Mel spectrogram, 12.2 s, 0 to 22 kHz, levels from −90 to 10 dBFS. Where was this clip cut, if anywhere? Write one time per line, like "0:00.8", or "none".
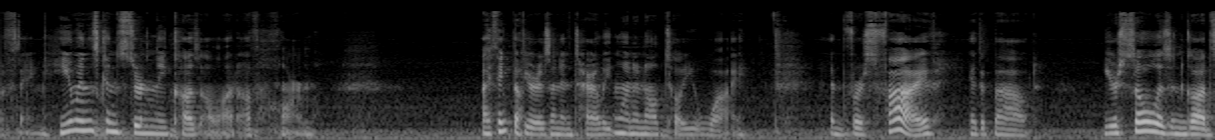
0:05.2
0:06.1
0:09.8
0:11.0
